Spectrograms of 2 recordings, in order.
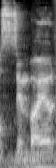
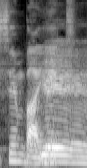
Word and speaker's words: symbiote: Like, I think the 1990s cartoon, it pronounced it symbiote. Well, most people pronounce it symbiote.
